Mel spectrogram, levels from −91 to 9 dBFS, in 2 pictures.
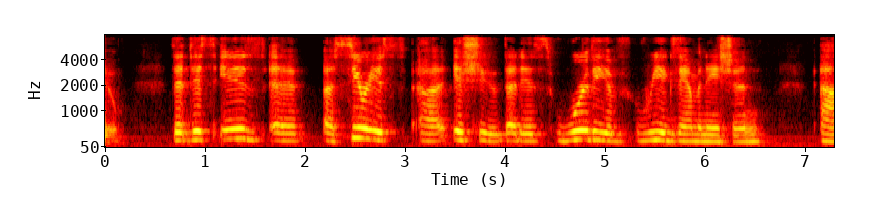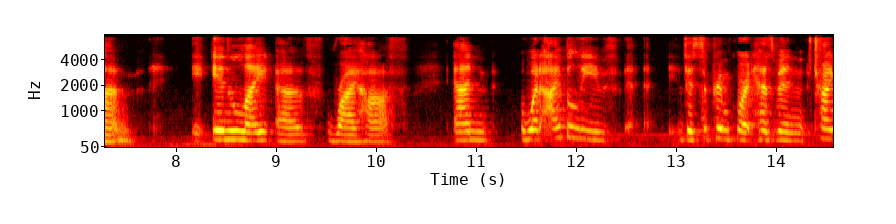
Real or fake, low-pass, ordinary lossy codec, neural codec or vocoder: real; 7.2 kHz; AAC, 48 kbps; none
